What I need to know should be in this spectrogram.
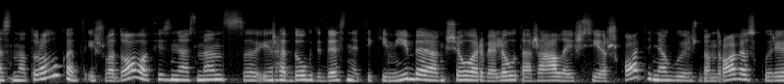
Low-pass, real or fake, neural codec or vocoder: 14.4 kHz; fake; autoencoder, 48 kHz, 128 numbers a frame, DAC-VAE, trained on Japanese speech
